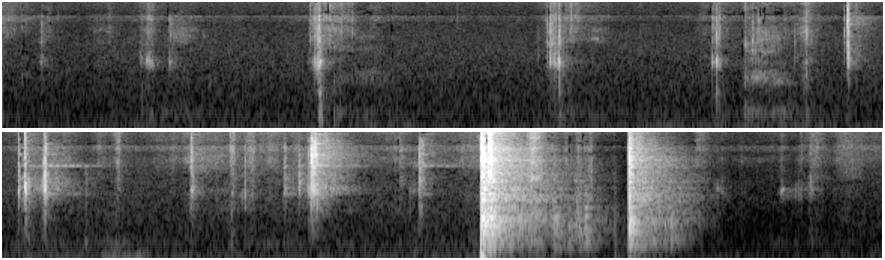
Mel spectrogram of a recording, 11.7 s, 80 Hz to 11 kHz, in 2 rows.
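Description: Mastercool 72475 hydraulic brake line flaring tool being pumped by hand, driving the cone to finish a flare in stainless steel brake line: scattered small clicks and creaks from the tool, then two loud sharp metal clacks about a second apart near the end.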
